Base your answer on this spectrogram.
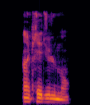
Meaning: incredulously
- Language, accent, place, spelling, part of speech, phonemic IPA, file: French, France, Lyon, incrédulement, adverb, /ɛ̃.kʁe.dyl.mɑ̃/, LL-Q150 (fra)-incrédulement.wav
